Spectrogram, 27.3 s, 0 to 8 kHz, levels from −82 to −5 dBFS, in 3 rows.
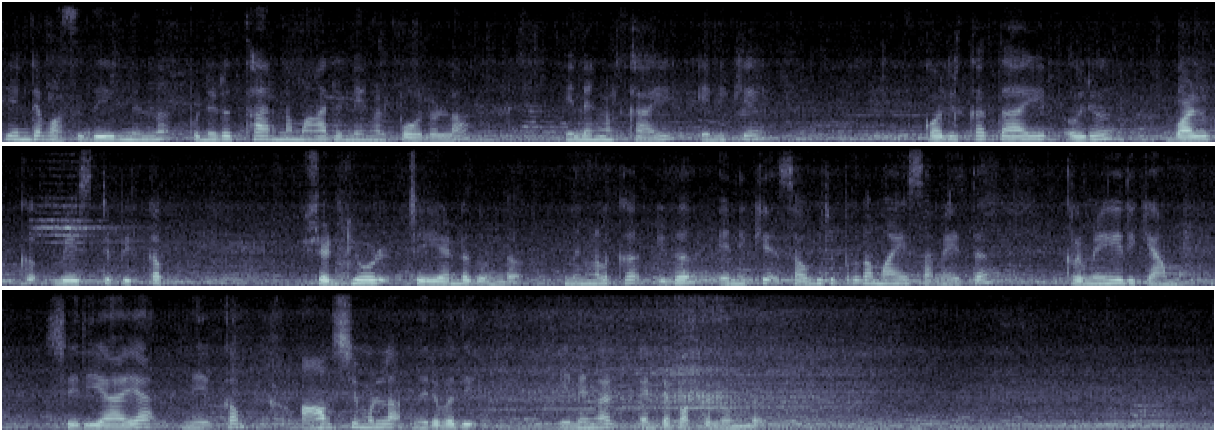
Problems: background sounds at intervals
